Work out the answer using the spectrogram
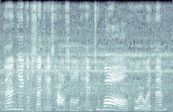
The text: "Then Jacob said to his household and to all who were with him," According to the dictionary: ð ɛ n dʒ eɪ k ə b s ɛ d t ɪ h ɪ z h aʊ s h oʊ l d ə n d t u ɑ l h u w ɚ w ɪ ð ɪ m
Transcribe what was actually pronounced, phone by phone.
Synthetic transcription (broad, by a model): ð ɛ n dʒ eɪ k ə b s ɛ d t ɪ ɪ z h aʊ s h oʊ l d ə n t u ɑ l h u w ɚ w ɪ ð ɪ m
